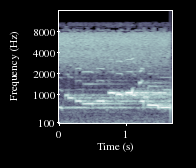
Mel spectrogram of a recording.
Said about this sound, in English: It looks like he's playing a whistle.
